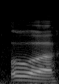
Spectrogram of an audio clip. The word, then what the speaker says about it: o'er: It's like that one, o'er. Can you remember o'er instead of over?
